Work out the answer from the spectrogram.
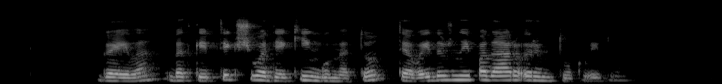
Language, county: Lithuanian, Vilnius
